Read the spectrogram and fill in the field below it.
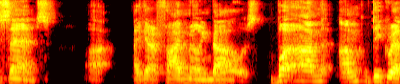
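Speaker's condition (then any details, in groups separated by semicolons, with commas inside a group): Cerebral palsy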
